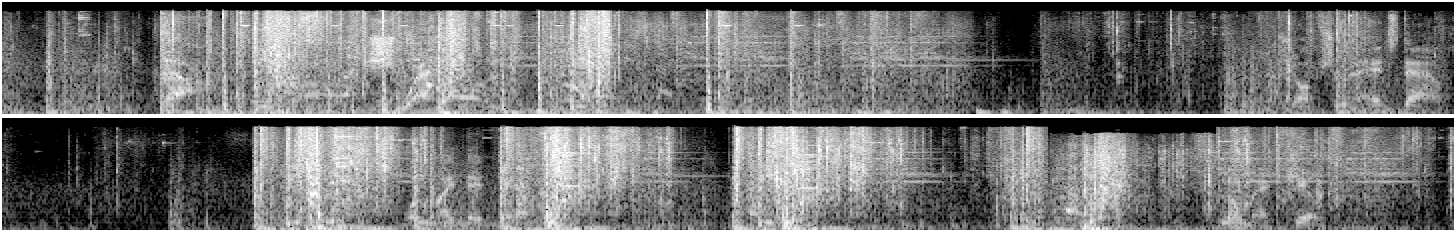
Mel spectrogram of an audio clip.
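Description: Sniper rifle shots crack loudly, one at a time.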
